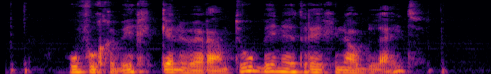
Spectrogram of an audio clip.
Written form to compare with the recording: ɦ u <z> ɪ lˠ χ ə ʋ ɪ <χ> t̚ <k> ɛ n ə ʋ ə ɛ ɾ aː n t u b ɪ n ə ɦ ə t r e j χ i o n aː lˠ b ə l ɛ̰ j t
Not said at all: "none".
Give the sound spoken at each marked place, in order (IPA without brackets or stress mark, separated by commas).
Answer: v, χ, k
